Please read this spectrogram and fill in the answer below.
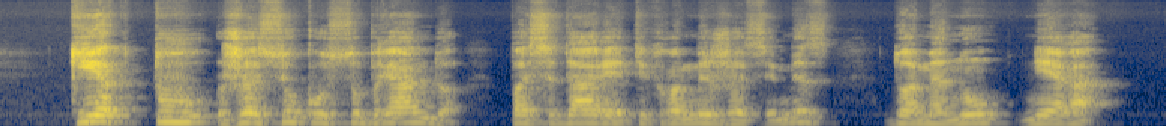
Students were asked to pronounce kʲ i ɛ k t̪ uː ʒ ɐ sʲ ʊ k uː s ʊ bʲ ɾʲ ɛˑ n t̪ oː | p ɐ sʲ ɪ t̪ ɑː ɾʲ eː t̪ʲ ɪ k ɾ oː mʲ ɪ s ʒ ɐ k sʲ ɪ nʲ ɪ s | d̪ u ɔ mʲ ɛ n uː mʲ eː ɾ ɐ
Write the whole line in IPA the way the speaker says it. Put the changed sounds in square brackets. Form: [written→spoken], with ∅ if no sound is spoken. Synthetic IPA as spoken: kʲ i ɛ k t̪ uː ʒ ɐ sʲ ʊ k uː s ʊ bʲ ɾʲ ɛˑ n [t̪→d̪] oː | p ɐ sʲ ɪ [t̪→d̪] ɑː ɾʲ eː t̪ʲ ɪ k ɾ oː mʲ ɪ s ʒ ɐ [k→∅] sʲ ɪ [nʲ→mʲ] ɪ s | d̪ u ɔ mʲ ɛ n uː [mʲ→nʲ] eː ɾ ɐ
